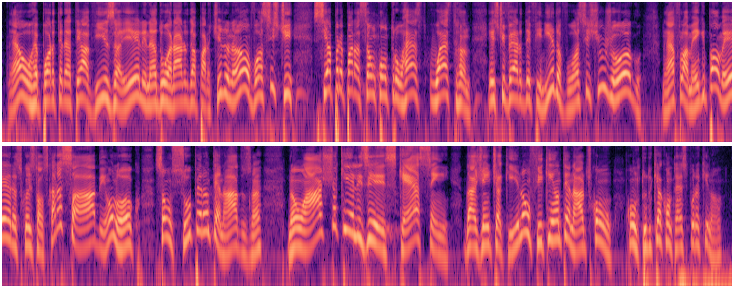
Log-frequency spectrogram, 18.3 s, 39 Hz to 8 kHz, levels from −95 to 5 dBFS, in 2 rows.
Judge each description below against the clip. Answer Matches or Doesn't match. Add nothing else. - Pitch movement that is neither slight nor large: Doesn't match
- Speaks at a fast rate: Matches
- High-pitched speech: Matches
